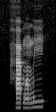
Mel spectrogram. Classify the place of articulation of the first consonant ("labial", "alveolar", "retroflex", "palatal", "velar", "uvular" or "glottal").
glottal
